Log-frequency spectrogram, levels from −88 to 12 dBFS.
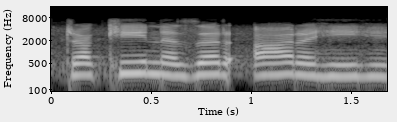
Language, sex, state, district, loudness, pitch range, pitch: Hindi, female, Chhattisgarh, Raigarh, -16 LUFS, 235-255 Hz, 245 Hz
